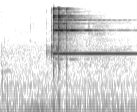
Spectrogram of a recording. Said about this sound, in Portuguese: Rapaziada, não esquecem, se inscreve no canal, ativa o sininho.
